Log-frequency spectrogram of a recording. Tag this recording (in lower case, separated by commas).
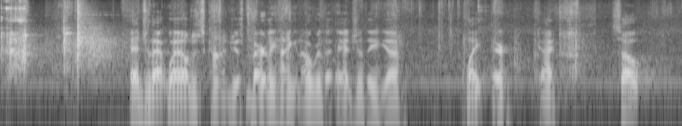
arc welding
